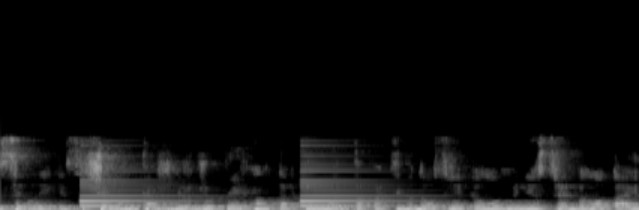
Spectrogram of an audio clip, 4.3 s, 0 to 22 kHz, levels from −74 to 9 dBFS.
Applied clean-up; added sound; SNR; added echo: none; Acoustic guitar; 10 dB; reverberation time 0.5 s.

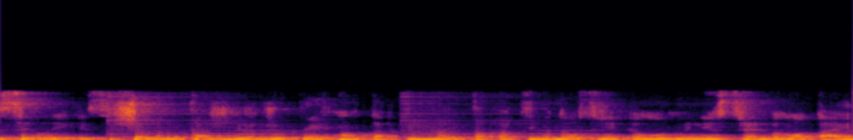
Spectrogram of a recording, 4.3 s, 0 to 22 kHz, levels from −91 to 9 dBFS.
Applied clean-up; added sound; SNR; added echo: neural separator model SepFormer DNS4.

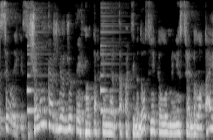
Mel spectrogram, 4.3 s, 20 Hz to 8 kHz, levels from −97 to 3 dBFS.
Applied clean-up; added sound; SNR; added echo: classical method WPE with log-MMSE.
